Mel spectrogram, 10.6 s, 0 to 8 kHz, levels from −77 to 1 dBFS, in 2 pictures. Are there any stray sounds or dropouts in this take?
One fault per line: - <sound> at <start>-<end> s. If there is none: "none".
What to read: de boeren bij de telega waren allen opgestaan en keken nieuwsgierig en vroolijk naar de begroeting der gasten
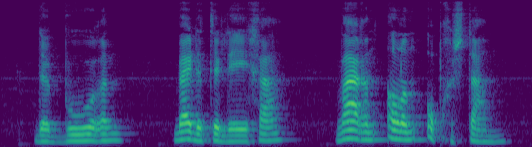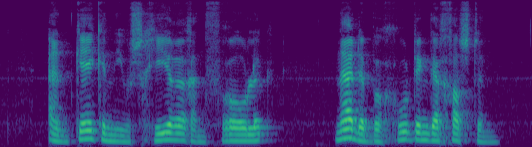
none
